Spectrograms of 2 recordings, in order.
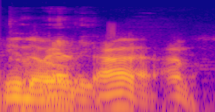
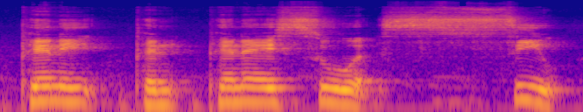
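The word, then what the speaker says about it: Penei Sewell: He called that man Pirelli. His name, Penny Sue.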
